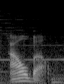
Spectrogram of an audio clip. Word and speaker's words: Albel: Albel.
